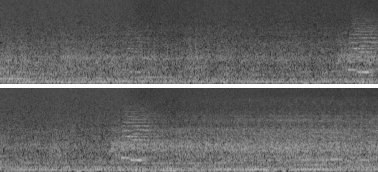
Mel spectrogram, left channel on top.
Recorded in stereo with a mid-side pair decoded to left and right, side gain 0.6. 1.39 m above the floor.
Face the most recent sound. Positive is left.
No sound to turn to.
